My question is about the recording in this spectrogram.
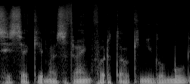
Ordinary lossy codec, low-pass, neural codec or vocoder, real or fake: MP3, 96 kbps; 19.8 kHz; autoencoder, 48 kHz, 32 numbers a frame, DAC-VAE, trained on Japanese speech; fake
